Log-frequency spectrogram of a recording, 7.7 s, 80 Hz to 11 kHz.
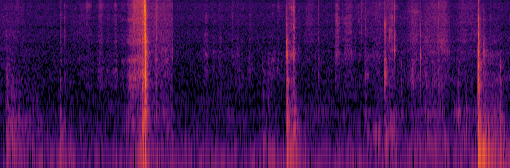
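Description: Quiet handling of a Polaroid 600SE camera and a freshly ejected instant print being taken from the slot and laid down. There are soft rustles and three sharp clicks or knocks, about two seconds in, about four seconds in and near the end.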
